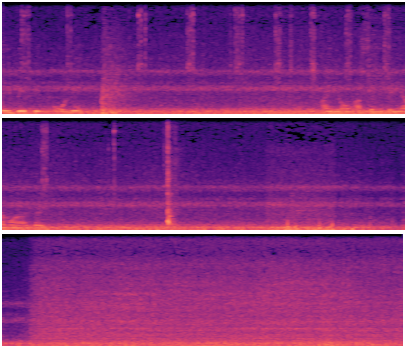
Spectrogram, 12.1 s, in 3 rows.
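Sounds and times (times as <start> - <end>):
even hiss: 6.6 - 12.0.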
